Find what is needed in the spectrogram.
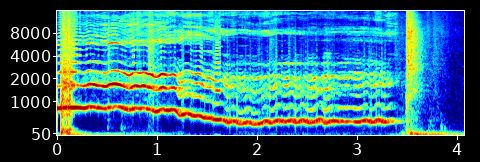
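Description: A woman's voice holds one long, slightly wavering sung note, slides down to a lower note about a second in, and holds that until near the end. A thump follows at the end, with a knock at the very start.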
